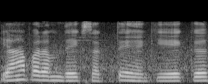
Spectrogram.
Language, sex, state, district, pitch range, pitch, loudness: Hindi, female, Uttarakhand, Uttarkashi, 165-190 Hz, 175 Hz, -17 LUFS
